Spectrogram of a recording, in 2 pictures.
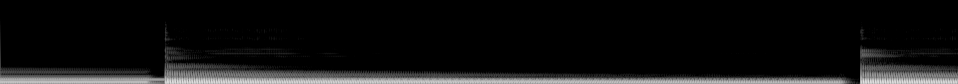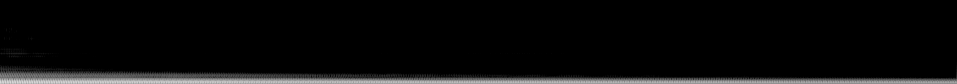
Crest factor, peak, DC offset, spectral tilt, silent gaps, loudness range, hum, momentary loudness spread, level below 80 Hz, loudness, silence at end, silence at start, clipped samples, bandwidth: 16 dB; 0 dBFS; under 0.1%; -12.5 dB/octave; none; 11 LU; none; 15 LU; -24 dBFS; -18 LUFS; 0 s; 0 s; under 0.1%; 1.9 kHz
